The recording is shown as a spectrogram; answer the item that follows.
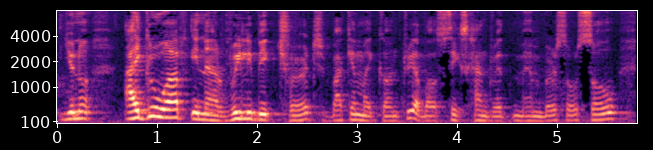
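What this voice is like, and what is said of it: Non-native English accent. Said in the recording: “As you can tell by my accent, English is not my first language.”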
